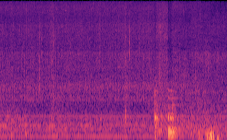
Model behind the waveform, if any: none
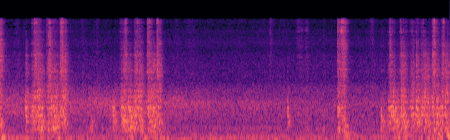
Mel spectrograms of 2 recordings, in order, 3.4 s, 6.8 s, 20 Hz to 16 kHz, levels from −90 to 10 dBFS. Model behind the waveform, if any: none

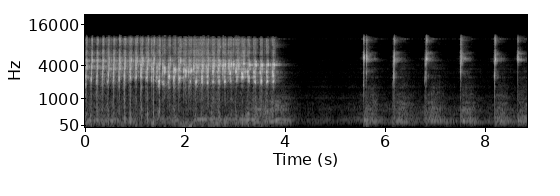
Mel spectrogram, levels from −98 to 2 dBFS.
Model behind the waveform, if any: codec, SNAC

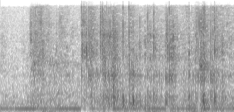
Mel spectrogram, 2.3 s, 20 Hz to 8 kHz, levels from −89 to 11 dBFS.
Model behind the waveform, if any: none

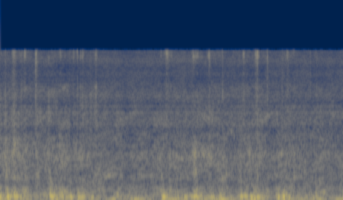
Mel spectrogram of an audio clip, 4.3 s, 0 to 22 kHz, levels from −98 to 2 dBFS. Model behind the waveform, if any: codec, SNAC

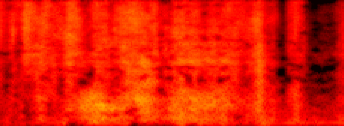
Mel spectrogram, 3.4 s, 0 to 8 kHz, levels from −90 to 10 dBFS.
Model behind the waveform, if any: vocoder, Vocos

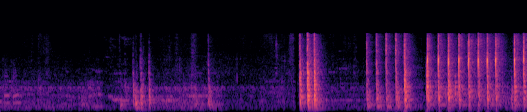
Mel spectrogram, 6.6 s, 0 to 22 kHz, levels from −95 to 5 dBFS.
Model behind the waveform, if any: none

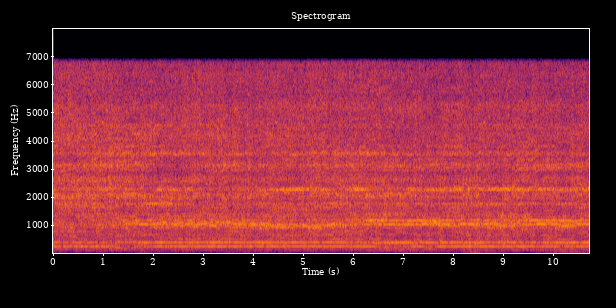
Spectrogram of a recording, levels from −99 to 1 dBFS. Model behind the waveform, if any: codec, SNAC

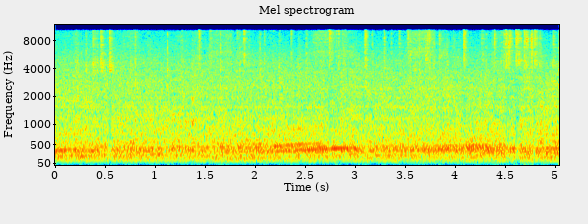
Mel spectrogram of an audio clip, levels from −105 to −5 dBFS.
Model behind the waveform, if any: none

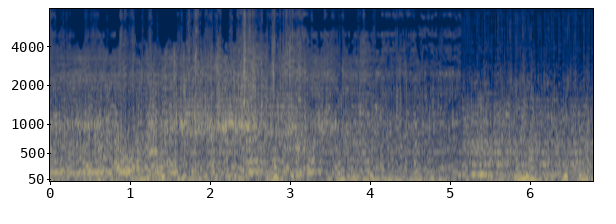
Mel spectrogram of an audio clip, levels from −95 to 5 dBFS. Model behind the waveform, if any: vocoder, BigVGAN v2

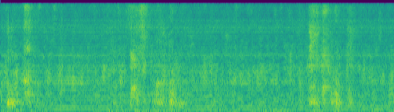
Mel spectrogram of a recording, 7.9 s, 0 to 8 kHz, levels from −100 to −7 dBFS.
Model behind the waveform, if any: vocoder, WaveNeXt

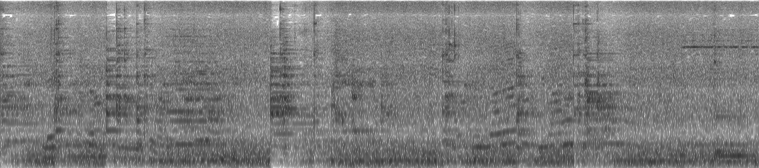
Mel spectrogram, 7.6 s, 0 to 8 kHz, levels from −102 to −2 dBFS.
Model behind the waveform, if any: none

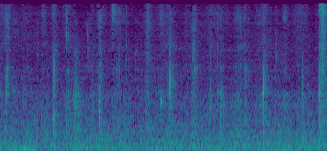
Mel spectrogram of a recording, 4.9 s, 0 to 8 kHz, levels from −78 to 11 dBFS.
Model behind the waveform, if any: codec, SNAC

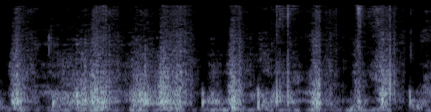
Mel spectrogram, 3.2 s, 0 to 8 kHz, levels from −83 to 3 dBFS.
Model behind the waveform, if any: none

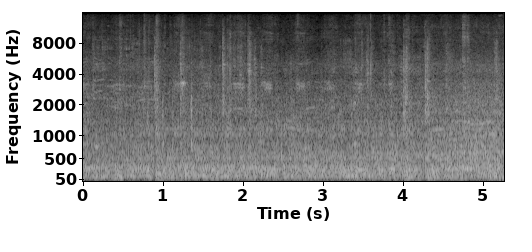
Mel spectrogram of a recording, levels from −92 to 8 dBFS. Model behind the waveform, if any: none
